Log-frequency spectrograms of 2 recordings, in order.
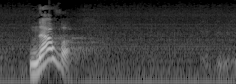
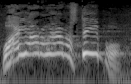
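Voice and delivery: much higher, put-on voice of a puzzled stranger; visiting man's question. A passing man asks the preacher about the steeple, high put-on voice. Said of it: "a man comes along and says".

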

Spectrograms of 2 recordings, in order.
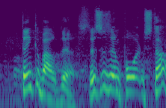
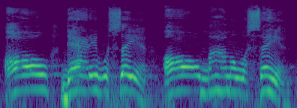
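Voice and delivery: tender parent; 3 semitones higher than usual. Acted. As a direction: comfort the hurt child gently. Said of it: "then you're saying".

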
